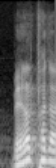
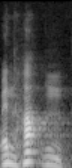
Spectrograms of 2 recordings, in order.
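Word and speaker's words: 맨해튼: 맨하탄이 아니고 맨하튼. 맨하튼 이렇게 하거든요. 맨하탄인데 한국말로 맨하탄이면 맨하튼이라고 해서 살짝 발음을 끊는데 여기 고층 빌딩의 높이가 몇 미터?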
